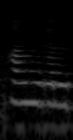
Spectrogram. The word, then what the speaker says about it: 황금: 황금 빛으로.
